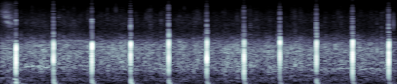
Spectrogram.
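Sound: audience applause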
